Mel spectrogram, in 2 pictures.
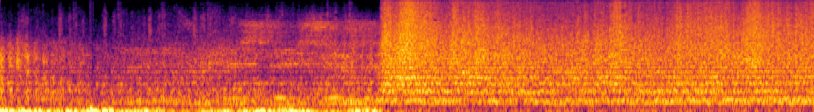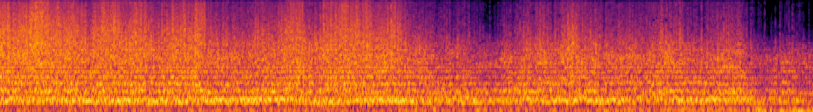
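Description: Aircraft flying during the Paris Air Show, where civilian jets, helicopters and fighter planes perform test flights; a loud, sustained jet roar rises and then holds steady, with a narrator's voice over it.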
